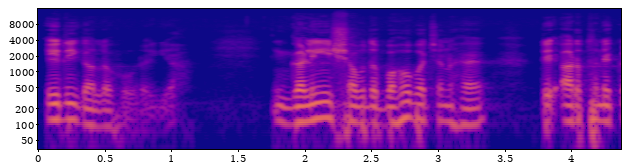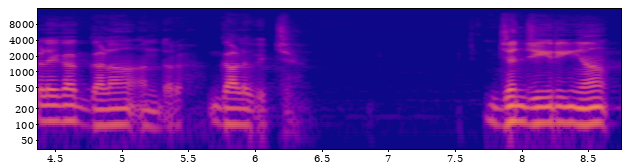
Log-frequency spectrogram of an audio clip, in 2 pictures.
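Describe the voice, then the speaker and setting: A man giving a scripture exposition, slowly chanting verse lines and then explaining each word. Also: lowish voice, vocal fry. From Punjab. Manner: slow sung-out recitation of verses between explanations. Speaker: scripture teacher.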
